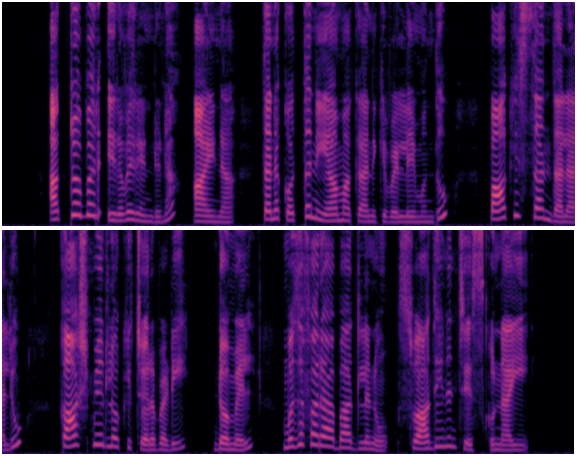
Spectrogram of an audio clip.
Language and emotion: Telugu, neutral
